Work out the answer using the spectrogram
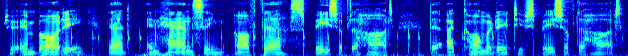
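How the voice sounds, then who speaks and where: A man teaching a guided meditation, speaking in a gentle, measured manner with long pauses between phrases. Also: fairly low pitch, flat delivery, creaky, slight background noise.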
